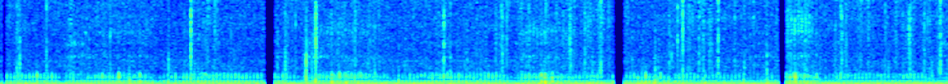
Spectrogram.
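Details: Domestic cat curled up beside a fireplace in a cozy winter hut, purring contentedly: a steady low rumbling purr runs throughout, overlaid by sharp crackles and pops from burning logs, with three brief dropouts to silence.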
